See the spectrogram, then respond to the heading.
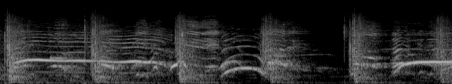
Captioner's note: crowd cheers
